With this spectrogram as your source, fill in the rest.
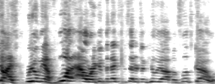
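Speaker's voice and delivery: frenzied, frantic hype, very high and very loud. Streamer imagining going live with one hour left, frantic tone. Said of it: "really frantic tone of voice".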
